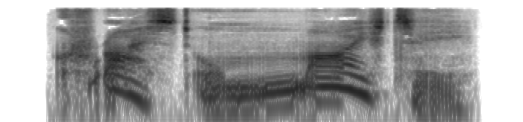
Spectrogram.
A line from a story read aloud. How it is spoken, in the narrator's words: Gallagher moans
